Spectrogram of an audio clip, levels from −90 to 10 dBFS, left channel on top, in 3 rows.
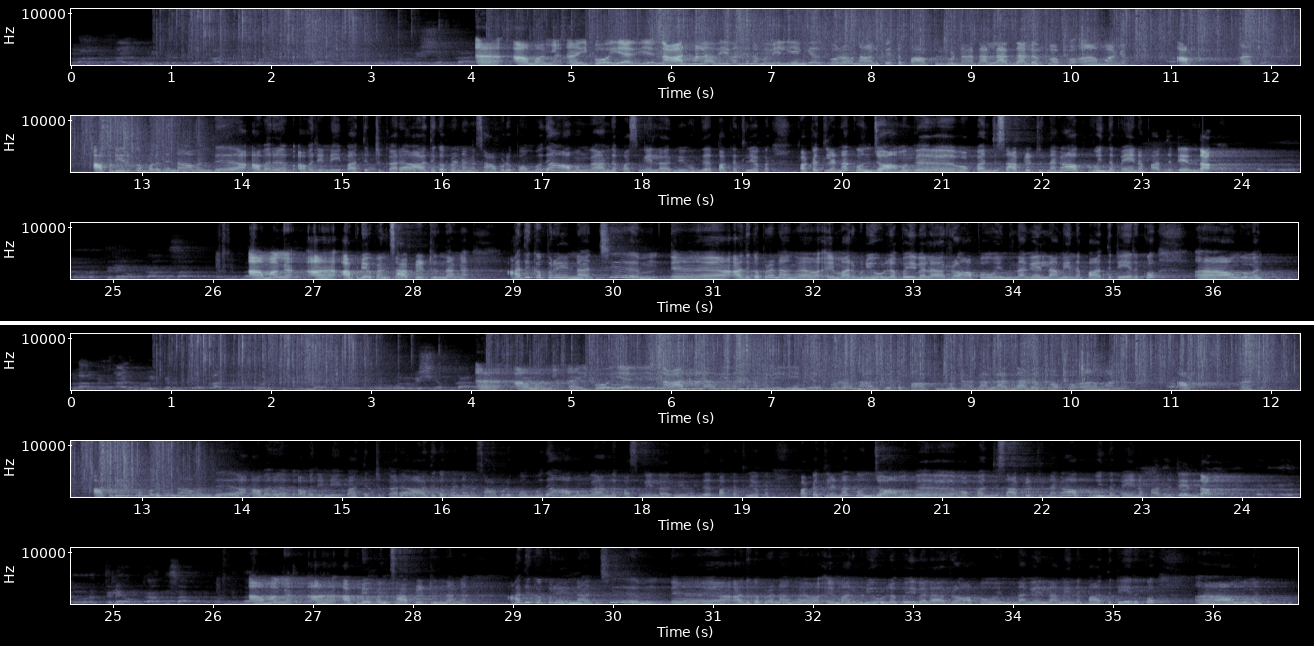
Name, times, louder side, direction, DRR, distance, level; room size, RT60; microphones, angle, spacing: voice 1, 0.0-4.8 5.2-6.1 9.0-10.4 10.9-12.1 22.9-27.1 27.7-28.0 29.4-29.7, right 2 dB, 80° right, 2 dB, 2.4 m, -45 dB
sound 1, 0.8-3.4 3.7-3.8 4.1-13.6, right 2 dB, 10° right, 1.2 m, -37 dB
voice 2, 4.0-10.6 11.1-11.2 11.7-11.9 12.5-23.7 26.4-36.5, left 5 dB, 55° left, 11 dB, 0.8 m, -30 dB
25.0 x 24.0 x 4.4 m, 2.3 s
head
